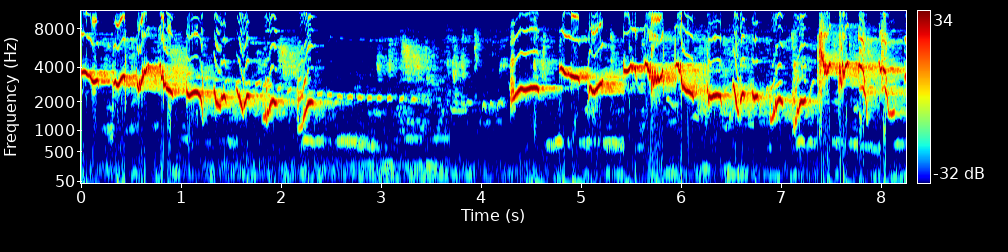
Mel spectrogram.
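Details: Ngeplong song of an Oriental magpie-robin meant to make other magpie-robins sing: rapid repeated whistled notes swooping down, a drawn-out falling whistle, a short lull, then renewed energetic phrases.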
